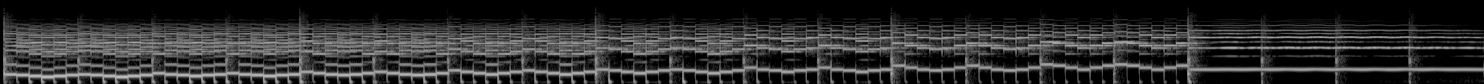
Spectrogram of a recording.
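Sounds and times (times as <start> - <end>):
tapping exercise: 0.0 - 14.3.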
